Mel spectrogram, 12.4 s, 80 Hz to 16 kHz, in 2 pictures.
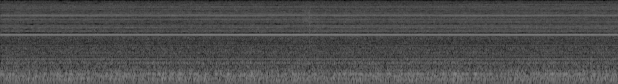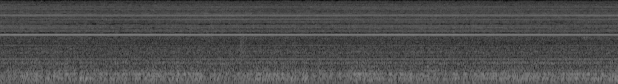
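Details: KitchenAid KRFC704FSS00 refrigerator: constant unbroken compressor buzz with a steady hum underneath and no cycling, starting after a service visit.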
